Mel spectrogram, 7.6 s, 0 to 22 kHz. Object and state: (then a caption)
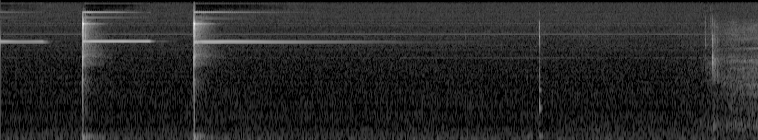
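Genuine silver quarter. A 1964 silver quarter is pinged twice, each strike giving a bright, high-pitched ring that sustains for about a second, followed by a couple of faint clicks. A harmonics app recognizes the ring pattern as silver and reports the coin as good.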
